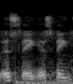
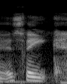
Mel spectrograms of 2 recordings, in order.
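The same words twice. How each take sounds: First: It's fake, it's fake murmured low and soft to herself; quiet self-reassurance. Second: Said in the usual way. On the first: Telling herself while reading the book, quiet self-talk. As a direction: repeat It's fake quietly, calming yourself down. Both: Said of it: "keep telling myself".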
